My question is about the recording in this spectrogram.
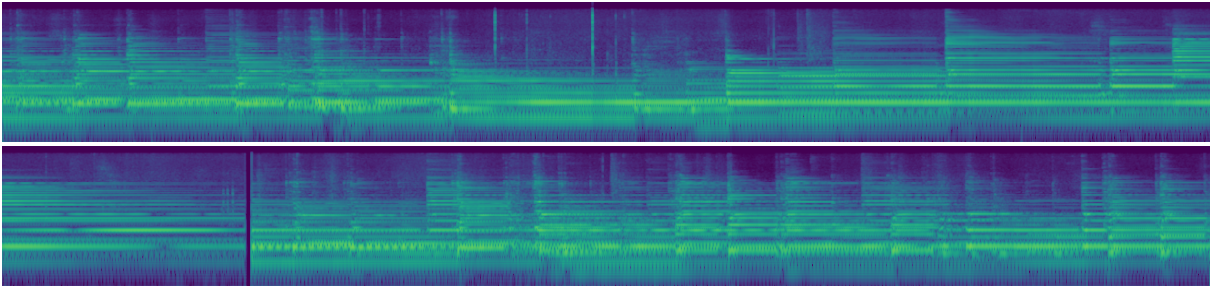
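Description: Solo steel-string acoustic guitar played with the fingers, a steady run of plucked notes. Near the middle a chord is left ringing and fades, then after a brief break the picking starts again.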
